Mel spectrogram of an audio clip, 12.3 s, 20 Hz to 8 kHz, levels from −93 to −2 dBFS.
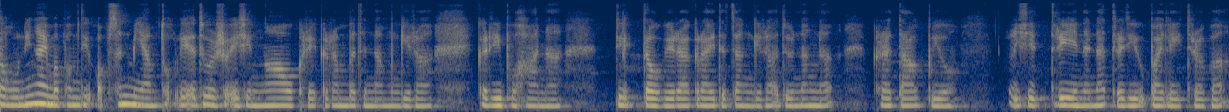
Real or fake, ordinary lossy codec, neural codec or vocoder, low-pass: real; none; none; 7.2 kHz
